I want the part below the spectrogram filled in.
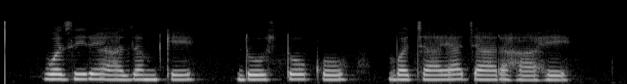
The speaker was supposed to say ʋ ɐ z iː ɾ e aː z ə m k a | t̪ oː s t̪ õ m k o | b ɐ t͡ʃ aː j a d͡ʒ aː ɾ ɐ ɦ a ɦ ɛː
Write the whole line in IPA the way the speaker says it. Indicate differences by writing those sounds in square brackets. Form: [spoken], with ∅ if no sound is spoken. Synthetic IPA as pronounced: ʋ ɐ z iː ɾ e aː z ə m k [e] | [d̪] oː s t̪ õ [∅] k o | b ɐ t͡ʃ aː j a d͡ʒ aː ɾ ɐ ɦ a ɦ ɛː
